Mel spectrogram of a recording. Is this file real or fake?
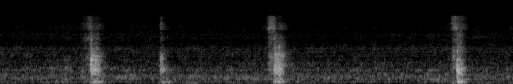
fake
